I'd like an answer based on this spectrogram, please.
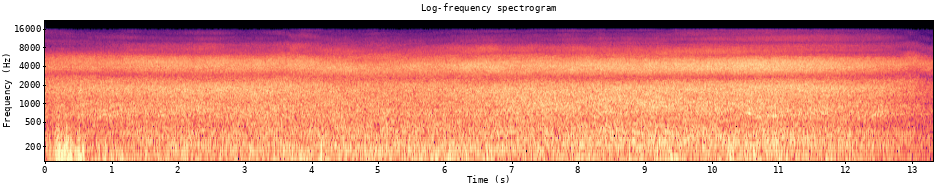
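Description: Steady rush of an artificial waterfall, water pouring over a concrete spillway into the pool below; it fades out at the very end.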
